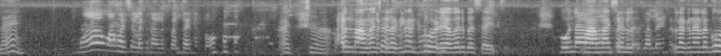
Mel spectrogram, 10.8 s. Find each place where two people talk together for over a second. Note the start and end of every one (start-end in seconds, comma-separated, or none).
5.1-6.7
